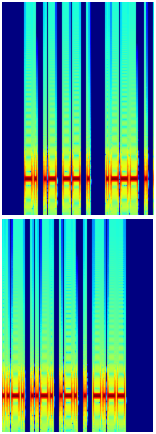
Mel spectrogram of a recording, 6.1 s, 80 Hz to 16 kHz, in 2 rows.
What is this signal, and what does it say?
Morse code, heard as a keyed tone, about 25 wpm, 700 Hz. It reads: NAME JEFFREY
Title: Practice QSO - Exchange 1 - Beginning - 25wpm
